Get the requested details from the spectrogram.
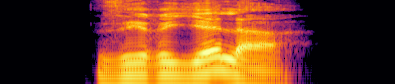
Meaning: inflection of seriell: 1. strong/mixed nominative masculine singular 2. strong genitive/dative feminine singular 3. strong genitive plural
- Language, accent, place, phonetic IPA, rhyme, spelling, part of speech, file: German, Germany, Berlin, [zeˈʁi̯ɛlɐ], -ɛlɐ, serieller, adjective, De-serieller.ogg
